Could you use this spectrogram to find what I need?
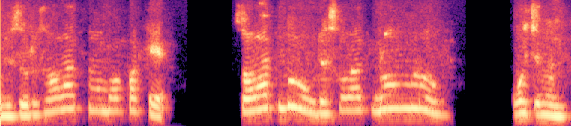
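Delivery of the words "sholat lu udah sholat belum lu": high, demanding mock father; father demanding she prays, high and bossy. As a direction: push her to pray, imitated bossy dad. Father ordering her to pray.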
